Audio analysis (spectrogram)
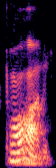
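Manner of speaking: "coupon" as koo-PAWN; speakers' style. Retold or imitated. Learner imitates speakers she heard, stylized pronunciation. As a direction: lean on a long pawn in "coupon". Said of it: "saying this in the style".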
